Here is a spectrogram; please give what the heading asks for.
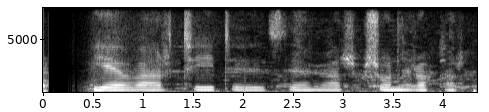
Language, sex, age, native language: Icelandic, female, 12, Icelandic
